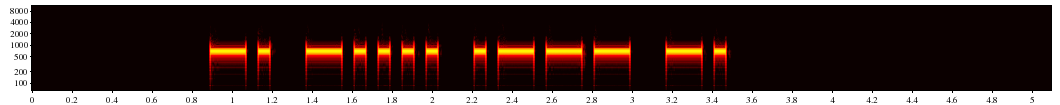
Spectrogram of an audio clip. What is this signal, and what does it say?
Morse code, heard as a keyed tone, about 21 wpm, 700 Hz. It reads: N6JN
